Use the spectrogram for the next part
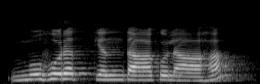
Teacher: Muhuhu, visarga changes to repha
